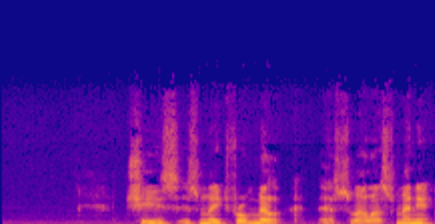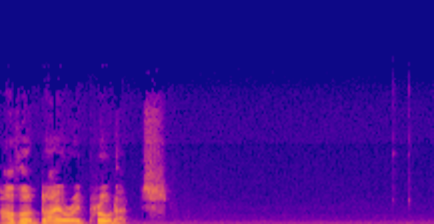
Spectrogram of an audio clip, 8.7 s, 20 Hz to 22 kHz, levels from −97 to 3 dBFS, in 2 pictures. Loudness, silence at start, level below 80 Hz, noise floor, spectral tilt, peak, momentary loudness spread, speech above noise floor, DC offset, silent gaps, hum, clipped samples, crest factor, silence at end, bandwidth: -22 LUFS; 1.3 s; -56 dBFS; -60 dBFS; -6 dB/octave; -2 dBFS; 15 LU; 39 dB; under 0.1%; none; none; under 0.1%; 22 dB; 2.7 s; 12.5 kHz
